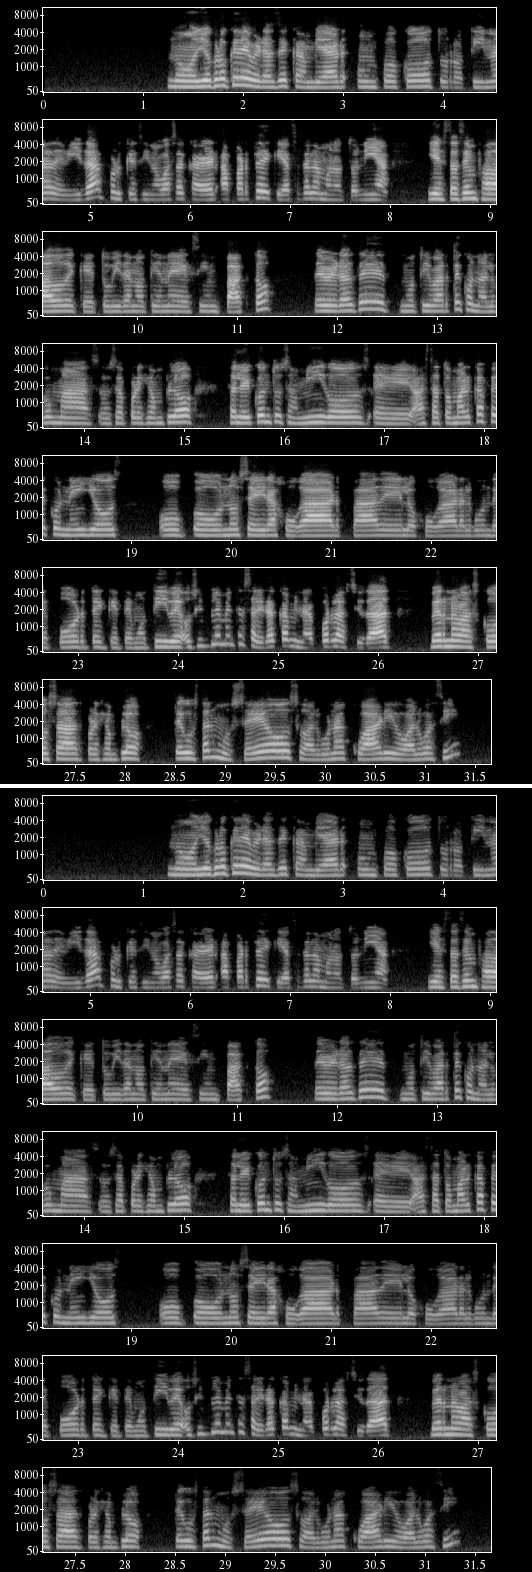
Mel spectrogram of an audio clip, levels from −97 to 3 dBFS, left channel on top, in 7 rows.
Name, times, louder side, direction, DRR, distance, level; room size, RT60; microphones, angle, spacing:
voice 1, 1.2-8.0 8.4-11.3 11.8-15.1 15.5-18.8 19.3-26.1 26.5-28.1 28.5-31.3, left 4 dB, 85° left, 1.5 m, -29 dB
open air
head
